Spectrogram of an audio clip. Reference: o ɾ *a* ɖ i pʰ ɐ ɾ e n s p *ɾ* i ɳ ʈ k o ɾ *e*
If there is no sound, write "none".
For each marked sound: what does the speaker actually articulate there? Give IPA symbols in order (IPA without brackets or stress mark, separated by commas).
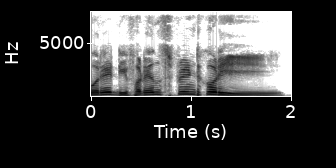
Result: e, ɾ, i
